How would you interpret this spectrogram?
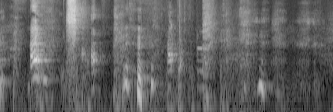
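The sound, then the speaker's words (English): A dog makes odd, almost human-sounding vocal noises—a series of short, irregular yelps, snorts and squeaky cries, some clucking and sneeze-like, coming in uneven bursts over a few seconds. “What are you doing to that dog?”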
